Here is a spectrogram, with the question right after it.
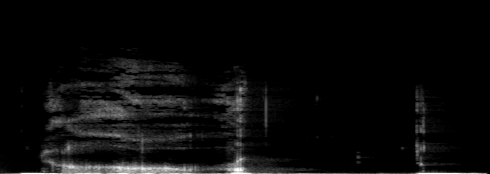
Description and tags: sucking spaghetti or something from tube
absorb, noodles, spaghetti, sucking, tube, tubule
